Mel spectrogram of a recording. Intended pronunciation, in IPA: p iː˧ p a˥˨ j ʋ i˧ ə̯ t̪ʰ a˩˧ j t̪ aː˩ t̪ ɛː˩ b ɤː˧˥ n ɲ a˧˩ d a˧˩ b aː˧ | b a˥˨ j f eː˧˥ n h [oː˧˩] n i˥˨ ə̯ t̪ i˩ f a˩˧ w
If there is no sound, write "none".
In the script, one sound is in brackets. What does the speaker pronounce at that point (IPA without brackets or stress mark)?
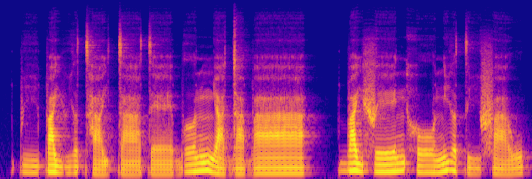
oː˧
